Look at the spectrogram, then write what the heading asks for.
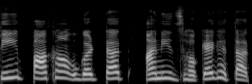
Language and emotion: Goan Konkani, neutral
